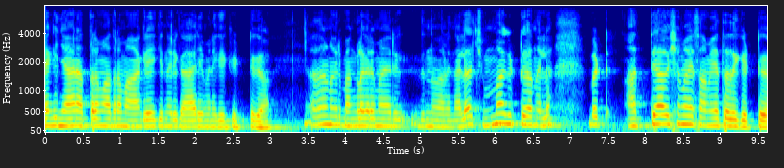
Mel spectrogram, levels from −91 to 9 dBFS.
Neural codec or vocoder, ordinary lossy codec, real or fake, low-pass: none; none; real; 7.2 kHz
